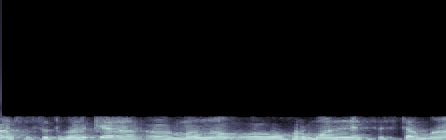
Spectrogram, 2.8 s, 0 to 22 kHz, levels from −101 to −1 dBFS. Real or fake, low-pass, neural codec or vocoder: fake; 3.6 kHz; codec, 16 kHz, 16 kbps, FreqCodec, smaller model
